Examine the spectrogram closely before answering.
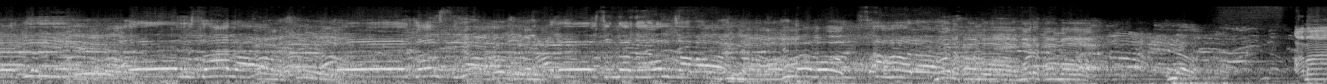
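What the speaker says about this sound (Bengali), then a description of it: "দুই হাত তোলেন, সোজা করেন, একটা স্লোগান তোলেন" A large crowd at a religious sermon chants a slogan loudly and in unison, voices rising and falling in repeated phrases that fill the space almost without pause.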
